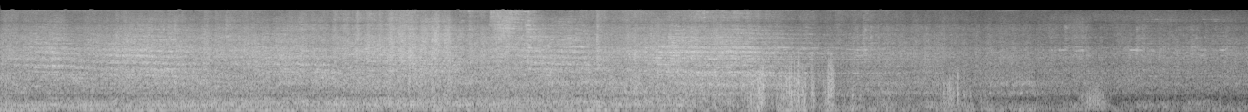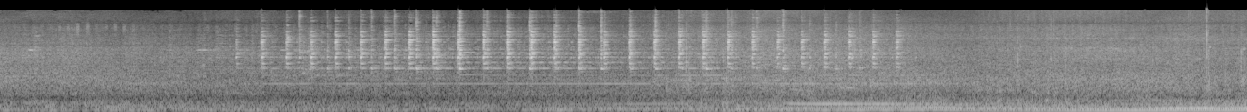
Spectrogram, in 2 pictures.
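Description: A double-stack intermodal freight train rolls past close by for the first eight seconds or so, its wheels rumbling, clacking and squealing on the rail. Later a grade-crossing bell rings rapidly for a few seconds. Toward the end road vehicles drive over the crossing, their engines rising in level.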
